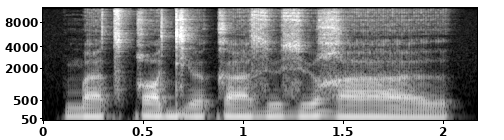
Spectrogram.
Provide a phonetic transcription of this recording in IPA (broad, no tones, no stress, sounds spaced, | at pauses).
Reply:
m aː t͡s q ɔ dʲ œː k aː z y z y ʁ aː ə̯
